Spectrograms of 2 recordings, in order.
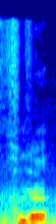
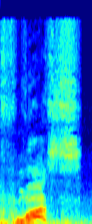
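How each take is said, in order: First: The final S sound is silent. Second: The final S sound is pronounced. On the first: This is how locals say the name. The speaker calls it right. "Il y a un S à la fin mais il se prononce pas" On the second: This is how outsiders say the name. The speaker calls it wrong. "contrairement à ce que disent les Parisiens, et c'est pas Fouras"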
